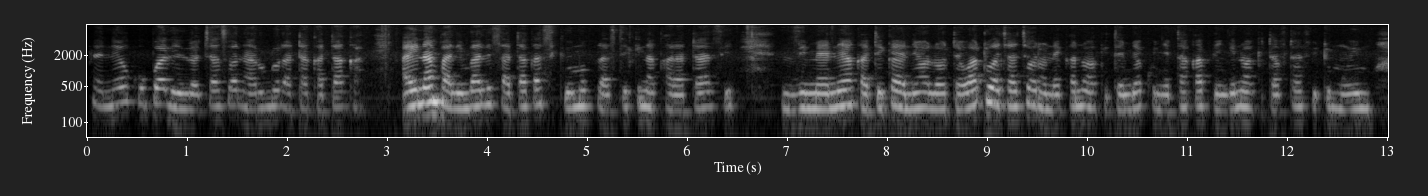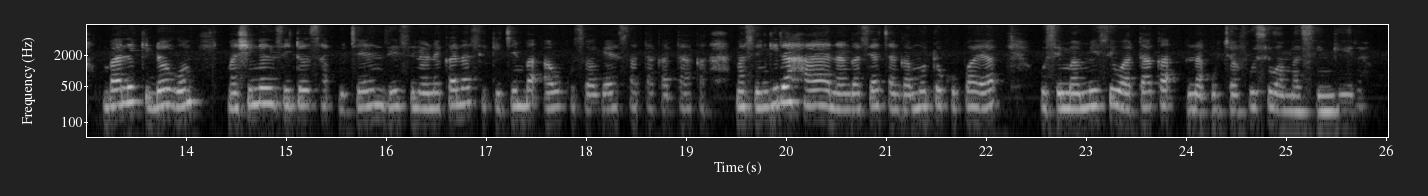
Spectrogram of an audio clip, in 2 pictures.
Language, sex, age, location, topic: Swahili, female, 18-24, Nairobi, government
